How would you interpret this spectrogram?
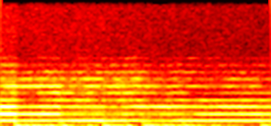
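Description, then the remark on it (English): A tornado warning air siren of the kind used in Texas, played as a demonstration rather than a real warning, holds a steady, loud, buzzing tone with stacked harmonics, while a low throbbing pulse beats underneath at a roughly regular rhythm. “That's an air siren.”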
